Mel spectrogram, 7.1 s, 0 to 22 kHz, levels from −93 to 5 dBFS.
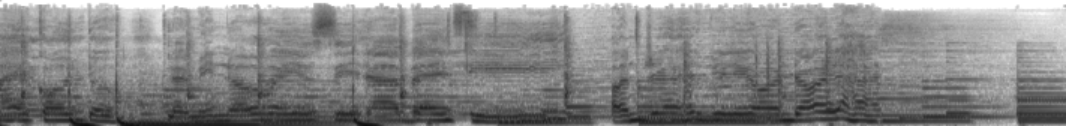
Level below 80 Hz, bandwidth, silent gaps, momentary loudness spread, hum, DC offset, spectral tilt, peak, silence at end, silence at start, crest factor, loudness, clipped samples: -16 dBFS; 18 kHz; none; 7 LU; none; under 0.1%; -5.5 dB/octave; 0 dBFS; 0 s; 0 s; 10 dB; -11 LUFS; under 0.1%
